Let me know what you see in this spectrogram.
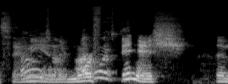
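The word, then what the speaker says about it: Sámi: like ethnicity is called sammy and they're more finnish than they are swedish i've always wanted to pronounce that asami but there you go i learned something it just depends on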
